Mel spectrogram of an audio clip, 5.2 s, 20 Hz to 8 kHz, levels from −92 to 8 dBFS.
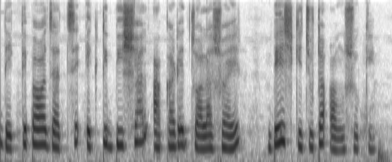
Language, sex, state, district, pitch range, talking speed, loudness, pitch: Bengali, female, West Bengal, Jalpaiguri, 200-255 Hz, 125 wpm, -16 LUFS, 220 Hz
